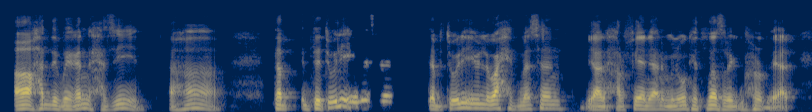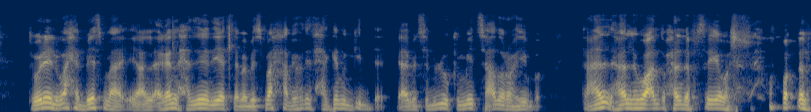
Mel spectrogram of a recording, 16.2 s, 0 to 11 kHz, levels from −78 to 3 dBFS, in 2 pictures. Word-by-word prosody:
آه، 115 +1 +9
حد 115 -1 -2
بيغنّي 105 +4 0
حزين 115 +8 -6 0.2
أها. 120 -1 -4 0.5
طَب - - +1
أنتِ - - -2
تقولي 155 +9 +3
إيه 155 - +2
مثلًا 165 0 -3 0.4
طَب 90 -4 -1
تقولي 120 +6 +2
إيه 130 - +1
لواحد 120 -5 +2
مثلًا 115 +2 -2 0.2
يعني 90 -1 +2
حرفيًا 90 +5 -1
يعني 95 -1 +1
من 90 +1 -2
وِجهة 105 -1 -1
نظرِك 90 -5 +2
برضه - - -3
يعني - - 0 0.5
تقولي - - +5
لواحد - - +1
بيسمع - - +2
يعني - - -2
الأغاني 90 +6 +1
الحزينة 125 +2 +2
دِيّة 115 0 +3
لمّا 90 0 0
بيسمعها 90 +7 -1
بيقعُد 110 +6 -6
يضحك 110 -4 -7
جامد 120 -5 -3
جدًا - - -9
يعني 85 +3 -1
بتسبب 100 +2 -8
له 130 - 0
كمّية 120 +4 -3
سعادة 115 0 -2
رَهيبة، 95 -1 -3 0.4
فهل - - +3
هل 120 +5 +3
هو 125 - +7
عنده 125 +1 +3
حالة 115 0 +1
نَفْسية 125 +3 0
والّا 105 -6 0 0.6
والّا - - +4
115 Hz, 185 wpm, -22 LUFS, 100-125 Hz, 0.6 s, آه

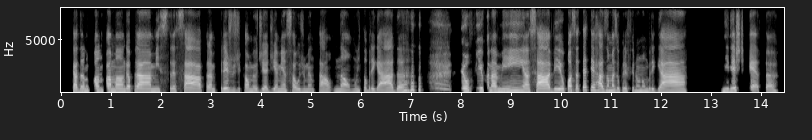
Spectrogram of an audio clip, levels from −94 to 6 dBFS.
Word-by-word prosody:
ficar 195 -3 +2
dando 205 +2 -3
pano 215 0 0
para 210 -1 +4
manga 205 +1 +1
para 205 -1 +5
me 205 +1 -5
estressar, 205 0 +1
para 195 -2 -2
me 195 - -8
prejudicar 210 -2 -3
o - - -8
meu 195 -1 -6
dia 190 0 -4
a - - -3
dia, 190 +1 -7
minha 200 +1 -4
saúde 195 -2 -6
mental 185 -1 -5
não 175 -5 -3
muito 200 +8 -13
obrigada, 190 +3 0 1.1
eu 225 0 +4
fico 235 +1 -3
na 220 -1 +4
minha, 205 +1 0
sabe? 200 -1 +6
Eu 195 0 +3
posso 230 +3 +2
até 275 +5 -2
ter 275 0 -2
razão 230 -3 0
mas 235 -1 -2
eu 220 - -6
prefiro 220 +1 -8
não 215 -1 -6
brigar, 205 +2 +3 0.7
me 200 0 -6
deixe 240 +3 0 0.2
quieta. 170 +4 -3
205 Hz, 165 wpm, -22 LUFS, 195-220 Hz, 1.1 s, sabe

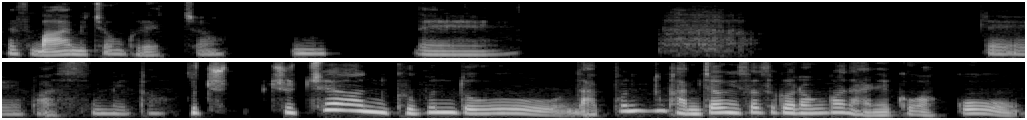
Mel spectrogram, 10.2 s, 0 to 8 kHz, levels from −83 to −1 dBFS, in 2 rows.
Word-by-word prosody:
그래서 165 -1 -8
마음이 140 +4 +1
좀 155 - -6
그랬죠. 125 +3 -11 0.3
음 170 0 -7 0.4
네. 135 -2 -8 2.4
네 145 - -9
맞습니다. 175 0 -11
그 - - 0
주 - - +5 0.2
주최한 265 +2 +5
그분도 180 - +1
나쁜 275 +1 -1
감정이 210 0 +4
있어서 215 +2 -1
그런 190 -2 +3
건 215 -1 +2
아닐 115 -6 -2
것 - - -7
같고 115 - -2
170 Hz, 240 characters per minute, -28 LUFS, 140-210 Hz, 2.4 s, 주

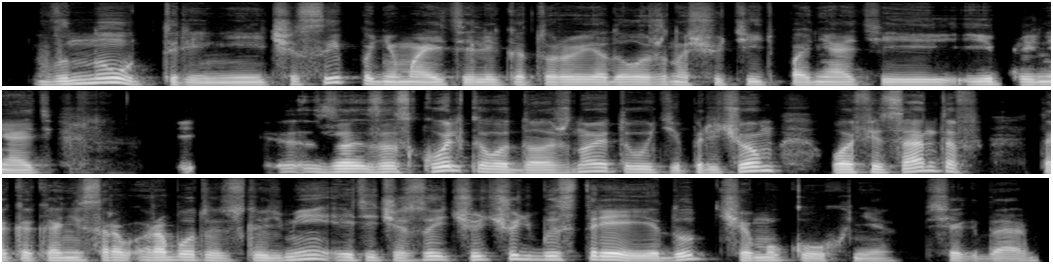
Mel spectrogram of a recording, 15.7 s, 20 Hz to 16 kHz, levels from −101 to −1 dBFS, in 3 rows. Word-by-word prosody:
внутренние 110 - 0
часы, 115 - -2
понимаете 110 - 0
ли, 105 0 +1
которые 105 +1 0
я 110 - +3
должен 110 +1 0
ощутить, 110 +1 -5
понять 105 +1 -1
и 105 -1 0 0.2
и 115 - +1
принять. 105 -2 -1 0.6
И, - - -12
э, 140 - -12
за 130 -1 +4
за 125 +1 +2
сколько 165 +2 +1
вот 120 -3 +3
должно 105 +7 0
это 155 -5 -1
уйти? 120 -4 -2
Причем 150 - +1 0.2
у 120 - +5
официантов, 130 +6 +1 0.3
так - - -2
как - - -2
они 110 0 +1
с 105 - -6
ра 115 -1 +3
работают 115 -3 +1
с 105 - -11
людьми, 135 +10 -1
эти 120 -2 -2
часы 115 +5 -1
чуть-чуть 145 +4 -2
быстрее 140 -7 +4
идут, 145 - -1
чем 110 -4 0
у 115 - -4
кухни 95 -3 -5
всегда. 95 -1 -5
110 Hz, 155 wpm, -23 LUFS, 105-130 Hz, 0.6 s, у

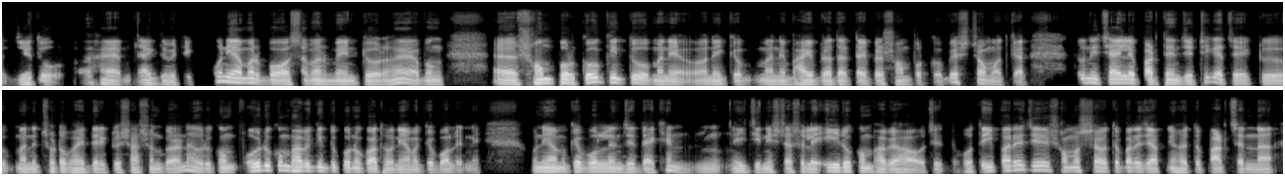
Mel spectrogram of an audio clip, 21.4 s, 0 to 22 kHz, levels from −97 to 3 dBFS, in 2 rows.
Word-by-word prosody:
যেহেতু 100 -2 0 0.4
হ্যাঁ, 95 -5 +1 0.2
একদমই 90 -3 -4
ঠিক। - - -11 0.2
উনি 175 - +4
আমার 140 -1 +4
বস, 105 -1 +4
আমার 105 0 +1
মেন্টর 95 0 0
হ্যাঁ? 130 0 +2
এবং 95 0 -1 0.5
অ্যা 110 - +3 0.2
সম্পর্কও 125 +2 +5
কিন্তু 135 -2 +2 0.2
মানে 95 -1 +2 0.3
অনেক 100 -2 -1 0.3
মানে, 95 -2 -1
ভাই-ব্রাদার 95 -2 +1
টাইপের 90 +1 0
সম্পর্ক, 90 -2 -6 0.2
বেশ - - 0
চমৎকার! - - -2 0.4
তো - - -45
উনি 135 -1 +2
চাইলে 125 -1 +7
পারতেন 110 0 +3
যে - - +4
ঠিক 160 - -4
আছে - - -4
একটু 105 - -6 0.3
মানে, 95 -1 0
ছোট 105 - -4
ভাইদের 95 -1 0
একটু 100 - -4
শাসন 95 +1 -3
করে - - +2
না? - - -1
ঐরকম। 100 +3 -1 0.2
ঐরকম 155 +3 +4
ভাবে 130 +1 +6
কিন্তু 120 -1 0
কোন 115 -1 +2
কথা 100 -1 +4
উনি 90 - -1
আমাকে 85 +1 -3
বলেননি। - - -4 0.5
উনি 110 0 +2
আমাকে 110 +2 +1
বললেন 110 -1 +3
যে, 95 - +2
"দেখেন 125 +11 -2 0.2
উম 95 -2 -5 0.2
এই 100 - +1
জিনিসটা 100 -1 -2
আসলে 95 -1 0
এইরকমভাবে 110 -6 +2
হওয়া - - +1
উচিত। - - -8 0.2
হতেই 110 +6 0
পারে 135 +4 +3
যে, 150 - +3 0.2
সমস্যা 120 0 -1
হতে 105 - -4
পারে 110 -1 +2
যে - - +4
আপনি 100 - -9
হয়তো 95 0 -3
পারছেন 95 0 0
না। 90 - +3
100 Hz, 195 wpm, -23 LUFS, 95-120 Hz, 0.5 s, চাইলে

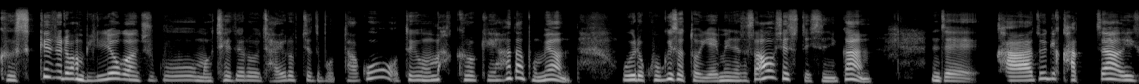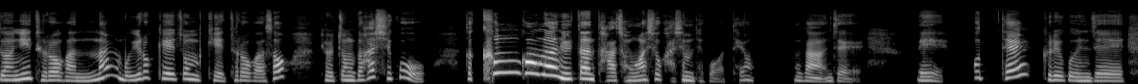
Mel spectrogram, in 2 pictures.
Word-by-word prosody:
그 205 - -4
스케줄이 310 - +1
막 250 -4 +2
밀려 210 +9 -1
가지고 195 -2 -4
막 165 -2 -8
제대로 190 -1 -5
자유롭지도 180 +3 -9
못하고 270 - -9
어떻게 205 -3 -8
보면 190 0 -4
막 215 - -4
그렇게 200 -1 -7
하다 280 +9 -2
보면 205 +1 -2 0.5
오히려 205 0 0
거기서 215 +4 -1
더 175 -5 -7
예민해서 175 +3 -5
싸우실 275 - +1
수도 170 - -6
있으니깐 155 - 0 0.6
인제 170 - -4 0.2
가족이 195 +8 +2
각자 235 +4 +1
의견이 205 +5 +1
들어간 190 -5 -3
날 395 +9 +1
뭐 195 - -4
이렇게 265 +1 0
좀 250 0 -2
이렇게 195 -3 -6
들어가서 190 - -2 0.3
결정도 200 0 -4
하시고 280 -1 -2 0.4
그러니까 255 - -3
큰 - - +4 0.3
거만 455 -7 +12
일단 260 -1 +6
다 185 - -1
정하시고 200 +6 -2
가시면 195 -3 -4
될 150 -2 -19
것 - - -16
같아요. 200 -2 -14 0.4
그러니까 160 -7 -2
인제 150 -4 -10 0.6
네 180 -5 -5 0.3
호텔 310 +7 +1
그리고 200 -4 -4
인제 165 -1 -5
200 Hz, 325 characters per minute, -23 LUFS, 180-255 Hz, 0.6 s, 거만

